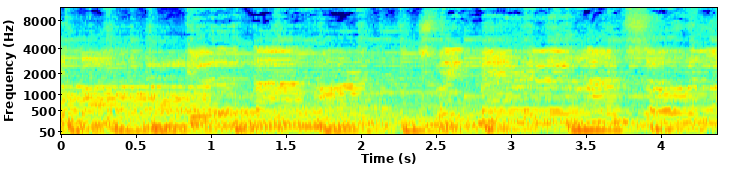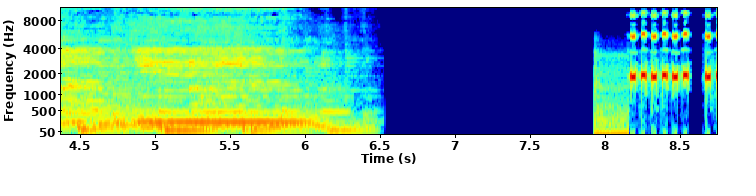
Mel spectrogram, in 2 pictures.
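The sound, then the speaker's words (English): Busy music fades to silence, then a car remote lock chirps near the end in a quick burst of several sharp, high-pitched beeps, loud; the remote is pressed to unlock a car called Mary Lou, with Moroccan leather seats and Italian design. “I beep the remote and she winks back. I know she is ready, really ready. Another chirp.”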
